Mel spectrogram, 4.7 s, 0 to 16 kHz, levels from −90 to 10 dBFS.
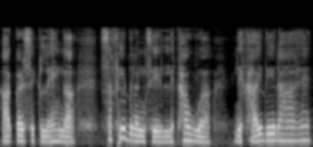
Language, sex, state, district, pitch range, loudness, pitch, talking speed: Hindi, male, Uttar Pradesh, Lalitpur, 135-165 Hz, -13 LUFS, 150 Hz, 140 wpm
